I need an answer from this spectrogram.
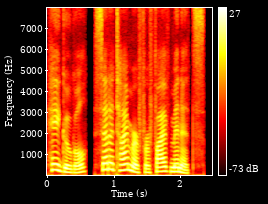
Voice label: hey g us female set a timer for 5 minutes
